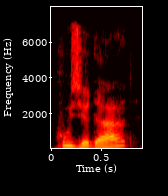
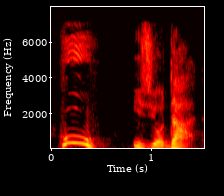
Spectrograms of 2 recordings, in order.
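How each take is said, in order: First: It is asked with plain curiosity. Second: It is asked with proud, angry scorn.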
